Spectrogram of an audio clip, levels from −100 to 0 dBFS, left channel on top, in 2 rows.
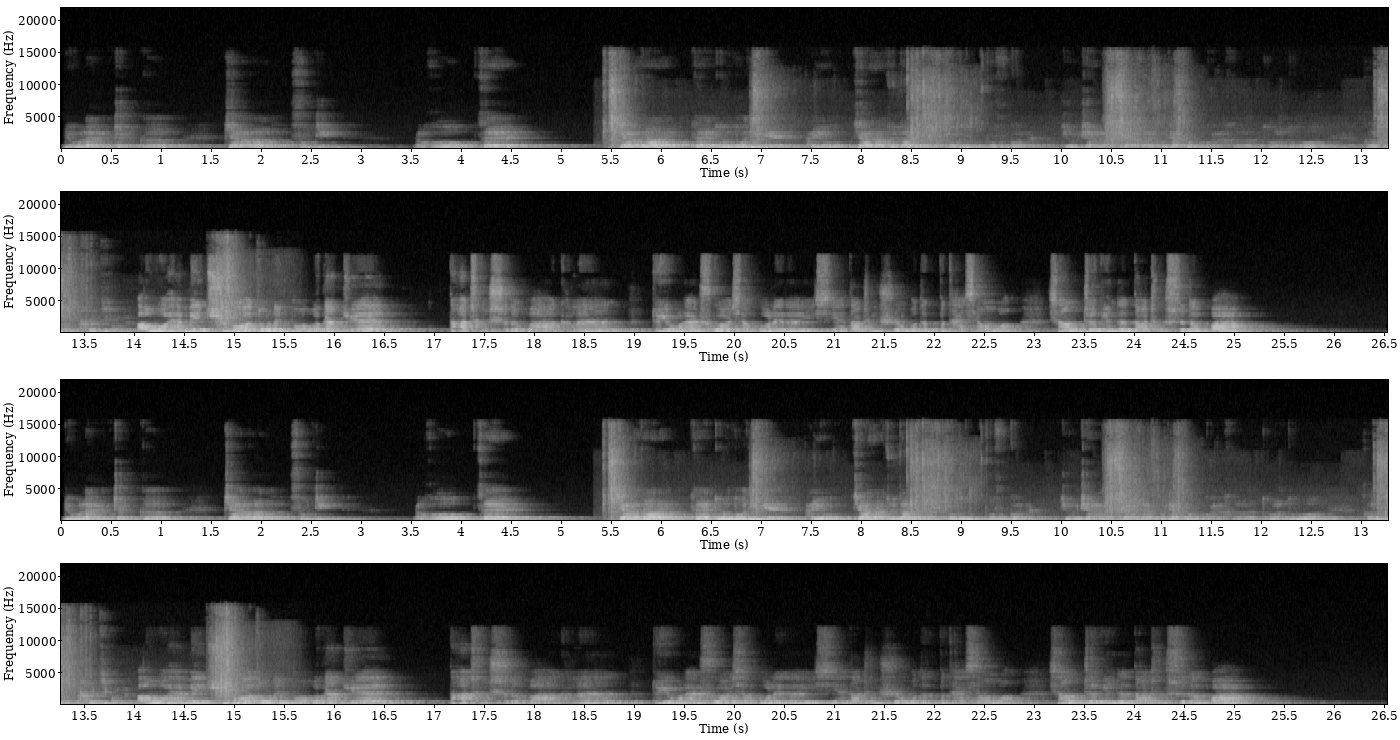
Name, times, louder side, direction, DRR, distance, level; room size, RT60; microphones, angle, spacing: voice 1, 0.0-2.7 3.5-4.6 5.5-14.0, right 2 dB, 50° right, 1 dB, 0.8 m, -31 dB
sound 1, 5.3-15.7, right 1 dB, 20° right, 1.5 m, -42 dB
voice 2, 14.0-16.5 17.1-18.9 19.2-25.0, left 2 dB, 35° left, 3 dB, 1.2 m, -30 dB
9.4 x 8.3 x 3.5 m, 1.5 s
head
